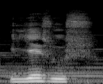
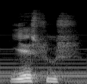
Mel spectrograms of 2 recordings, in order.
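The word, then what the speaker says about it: Jesus: diphtongue avec voyelle suivantes Jésus par exemple se prononce yesus yesus le M et le N s'articule fortement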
